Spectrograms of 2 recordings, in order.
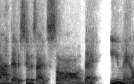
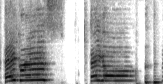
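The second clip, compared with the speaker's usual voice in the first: much higher, louder hello; excited greeting; 4 dB louder, much slower than usual. Real, not acted. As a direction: welcome viewers joining live. Greeting live viewers.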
